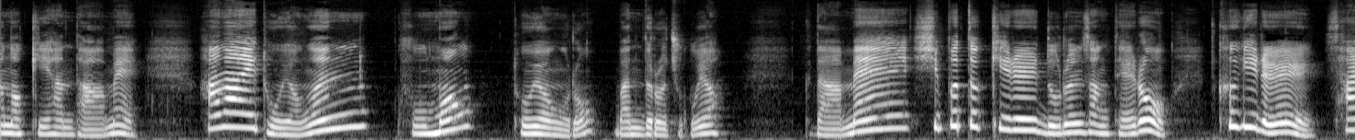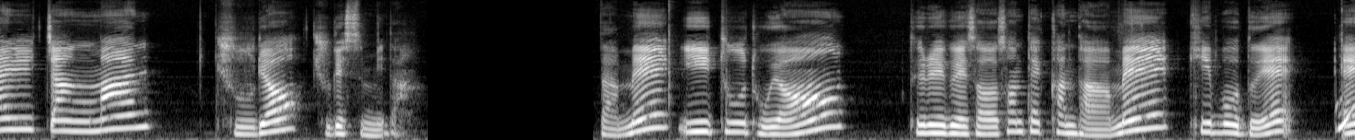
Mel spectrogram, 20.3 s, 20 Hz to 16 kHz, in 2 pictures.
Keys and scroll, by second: 20.1 l, 20.2 l.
